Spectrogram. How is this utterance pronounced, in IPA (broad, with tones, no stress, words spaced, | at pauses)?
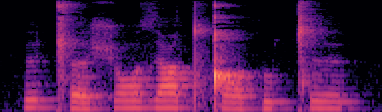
ɘ˦ǁɜ˨ ʃɔ˦zɛː˦tˤǃɔ˨θu˦ ǀɘ˦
